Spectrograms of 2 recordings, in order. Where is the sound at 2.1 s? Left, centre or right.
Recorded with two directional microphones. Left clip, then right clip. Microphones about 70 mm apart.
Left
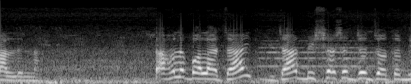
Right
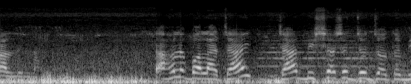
Right.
